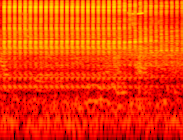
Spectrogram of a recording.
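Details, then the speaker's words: Boost-control actuator clicks rapidly and evenly over the running engine after a new sealed Weather Pack plug was fitted. The plastic loom was moved off the hot side. The actuator is cycling normally. "Don't have to worry about anything. It's sealed. And as you can hear, it's clicking away here."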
